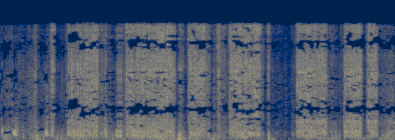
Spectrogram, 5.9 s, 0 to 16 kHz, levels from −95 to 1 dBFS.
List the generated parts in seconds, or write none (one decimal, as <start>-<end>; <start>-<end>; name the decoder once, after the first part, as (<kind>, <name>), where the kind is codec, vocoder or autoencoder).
none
